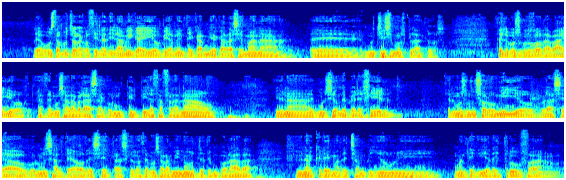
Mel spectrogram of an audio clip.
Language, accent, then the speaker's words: Spanish; Asturias, Spain; yo vengo de Asturias, del Cantábrico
